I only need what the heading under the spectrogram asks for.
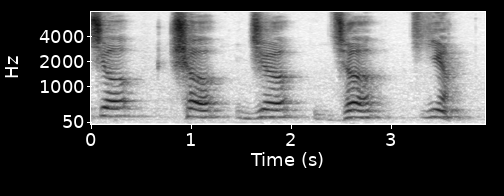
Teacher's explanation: तालव्य शब्द म्हणजे टाळ्याला जीभ चिटकवून का टाळ्याच्या दिशेने जीभ नेऊन जे शब्द निर्माण केले जातात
